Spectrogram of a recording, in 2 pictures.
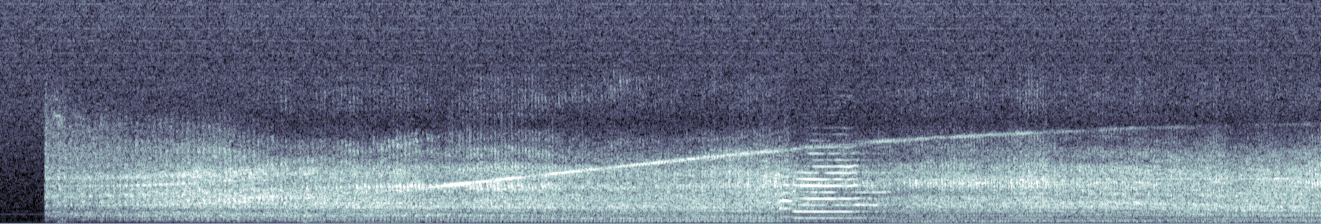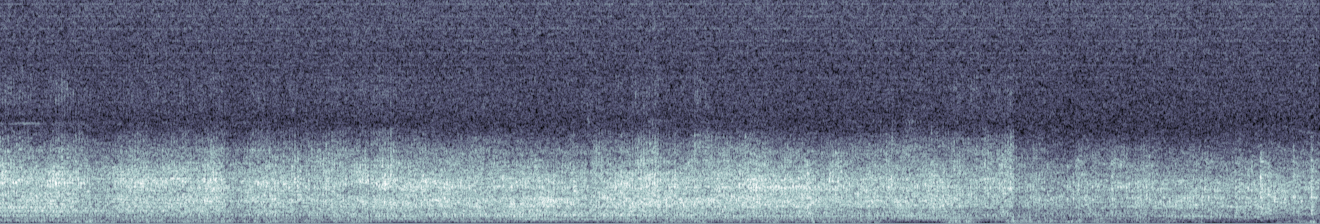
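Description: A diesel-hauled train with tank wagons and passenger coaches crossing a bridge: steady engine and wheel rumble, with one short horn toot about eight seconds in.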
